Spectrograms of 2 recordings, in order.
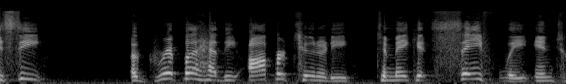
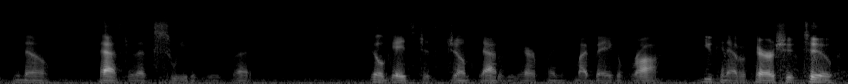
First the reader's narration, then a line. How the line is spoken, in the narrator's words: The geologist calmly looked at him and said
